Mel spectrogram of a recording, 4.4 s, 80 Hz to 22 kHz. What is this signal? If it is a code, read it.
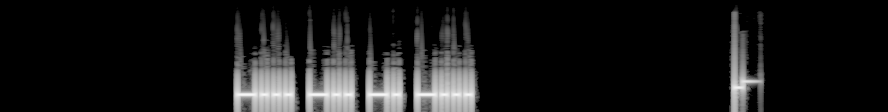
Morse code, heard as a keyed tone, about 40 wpm, 700 Hz. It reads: BDNB
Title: All Cut Numbers - 4-Digit 40wpm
